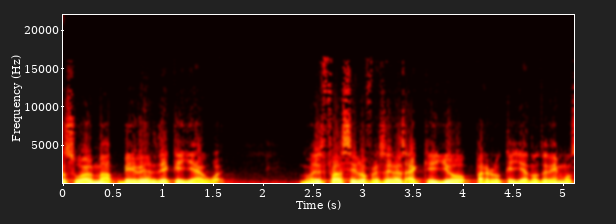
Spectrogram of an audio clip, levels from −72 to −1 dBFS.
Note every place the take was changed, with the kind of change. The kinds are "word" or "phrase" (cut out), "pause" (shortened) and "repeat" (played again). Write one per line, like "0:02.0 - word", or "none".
0:03.4 - word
